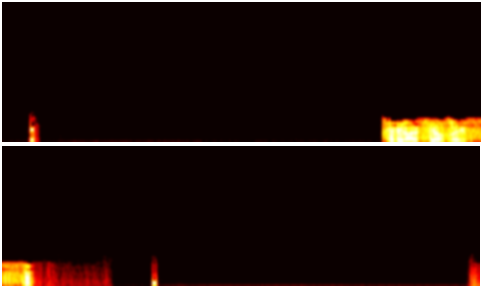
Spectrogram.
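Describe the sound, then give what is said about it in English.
A short burst of analog radio transmission from a station calling in, thin and band-limited, with a garbled voice buried in crackling static that trails off, framed by sharp keying clicks amid otherwise silent air. “You were a little static on you. I guess you're an analog.”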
